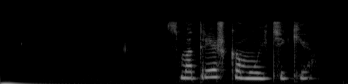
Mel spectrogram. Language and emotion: Russian, neutral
